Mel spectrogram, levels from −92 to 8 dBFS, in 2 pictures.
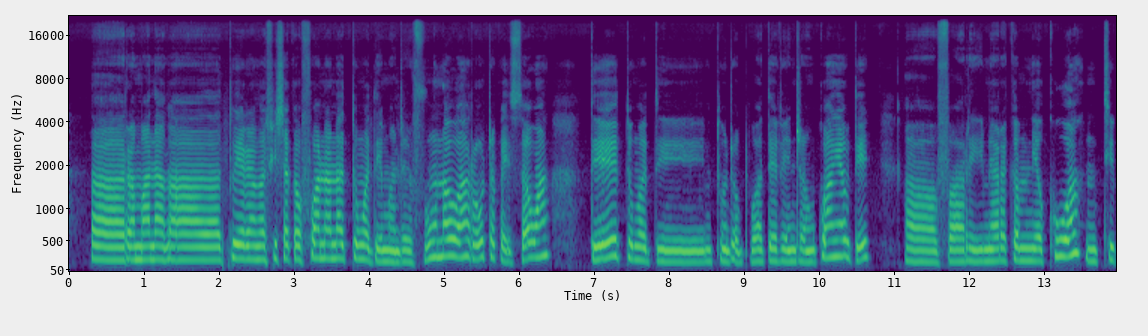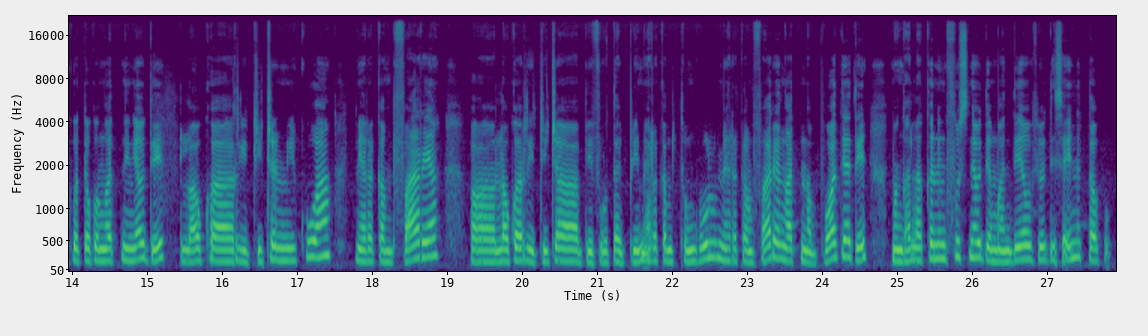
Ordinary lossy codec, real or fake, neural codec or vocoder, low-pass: none; fake; vocoder, 44.1 kHz, 128 mel bands, Pupu-Vocoder; 19.8 kHz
